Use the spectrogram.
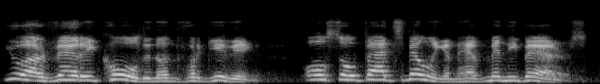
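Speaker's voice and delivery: hammed-up mock-Russian voice; Soviet Russian accent. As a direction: declare it in a thick comic Russian accent. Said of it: "Soviet Union accent made".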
